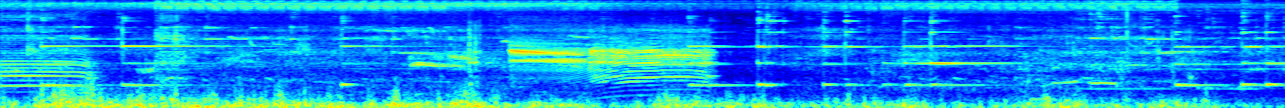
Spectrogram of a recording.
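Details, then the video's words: Cow giving a short, rich, harmonic moo of around a second and a half, set against constant farm clatter, steady cowbell-like tones and broad rumbling noise. "cow mooing sound effects"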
